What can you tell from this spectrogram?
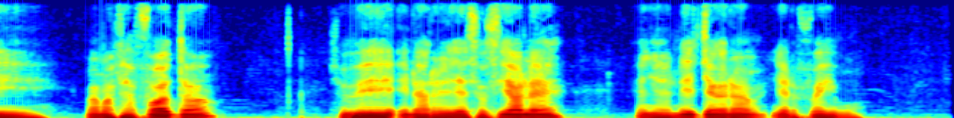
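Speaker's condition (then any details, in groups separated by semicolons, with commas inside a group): Down syndrome; member of Down Elegido Association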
